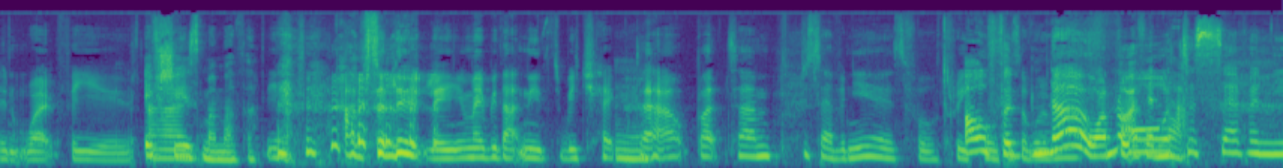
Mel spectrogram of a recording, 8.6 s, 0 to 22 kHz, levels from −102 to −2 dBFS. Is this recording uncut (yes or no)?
no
